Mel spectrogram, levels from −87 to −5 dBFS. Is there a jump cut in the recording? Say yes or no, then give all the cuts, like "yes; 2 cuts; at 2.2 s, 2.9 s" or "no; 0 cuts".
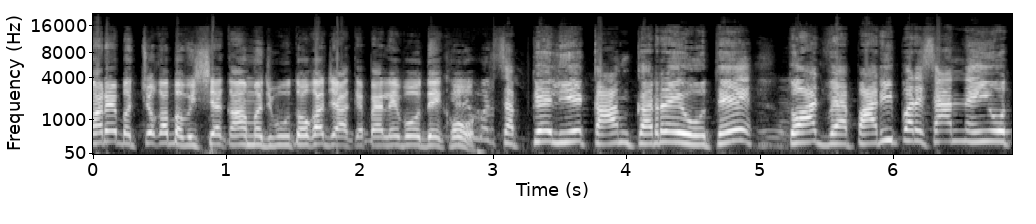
yes; 1 cut; at 3.0 s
